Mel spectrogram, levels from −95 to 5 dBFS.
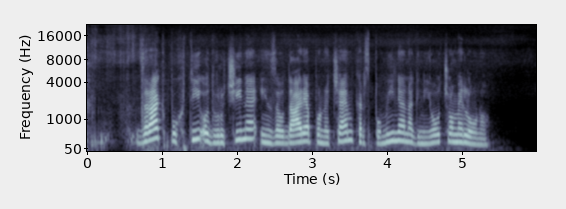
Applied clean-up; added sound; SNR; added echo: neural mask model Resemble Enhance denoiser.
